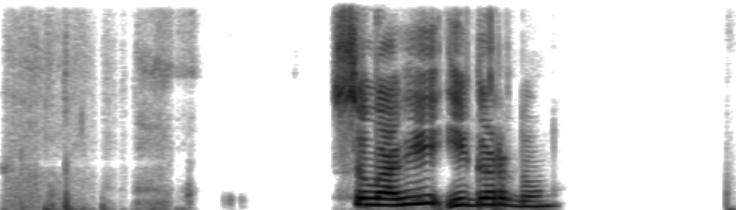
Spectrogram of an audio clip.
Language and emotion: Russian, neutral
